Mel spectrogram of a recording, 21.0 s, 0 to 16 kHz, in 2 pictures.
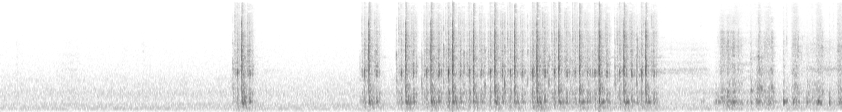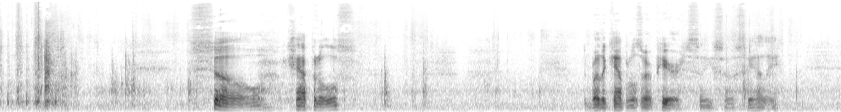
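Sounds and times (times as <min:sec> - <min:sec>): electronic typewriter printing: 0:02.9 - 0:03.2, 0:04.5 - 0:08.3.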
